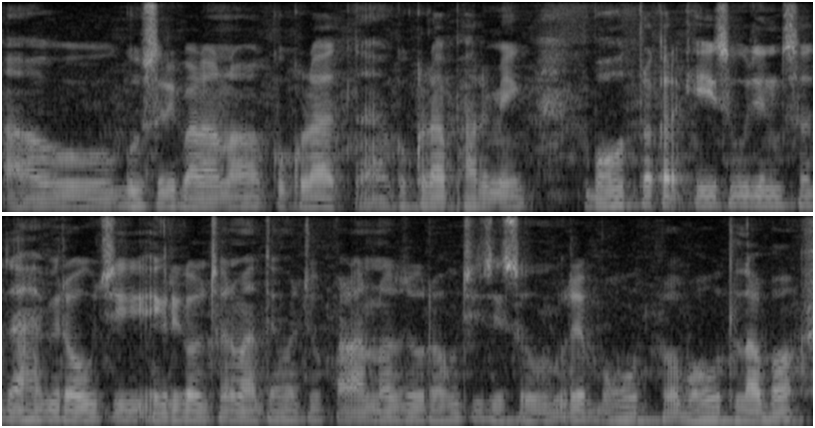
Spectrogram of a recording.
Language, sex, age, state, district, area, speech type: Odia, female, 18-30, Odisha, Kendujhar, urban, spontaneous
